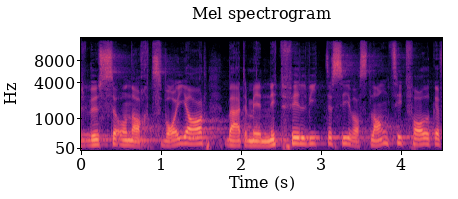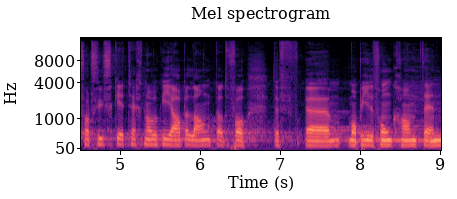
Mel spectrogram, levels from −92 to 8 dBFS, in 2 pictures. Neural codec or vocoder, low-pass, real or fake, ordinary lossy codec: none; 14.4 kHz; real; none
